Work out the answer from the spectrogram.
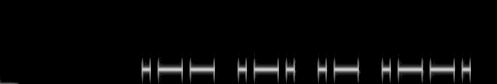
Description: Morse code, heard as a keyed tone, about 15 wpm, 700 Hz. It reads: WRAP
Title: Four Letter Words - 15wpm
